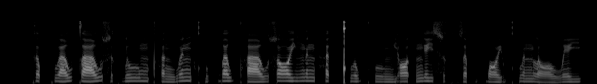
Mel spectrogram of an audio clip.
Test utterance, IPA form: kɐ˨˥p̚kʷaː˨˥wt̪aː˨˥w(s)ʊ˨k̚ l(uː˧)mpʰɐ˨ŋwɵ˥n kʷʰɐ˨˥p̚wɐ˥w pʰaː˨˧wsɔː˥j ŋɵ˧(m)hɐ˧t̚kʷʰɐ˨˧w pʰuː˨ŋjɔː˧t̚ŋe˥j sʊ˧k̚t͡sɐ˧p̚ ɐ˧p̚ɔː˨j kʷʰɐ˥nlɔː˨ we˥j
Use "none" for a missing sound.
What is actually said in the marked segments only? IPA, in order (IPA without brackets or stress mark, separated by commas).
s, uː˧, n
